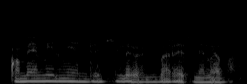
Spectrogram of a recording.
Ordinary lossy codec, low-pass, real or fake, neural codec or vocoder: none; 3.6 kHz; fake; codec, 16 kHz, 8 kbps, FunCodec, trained on LibriTTS, 25 frames a second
